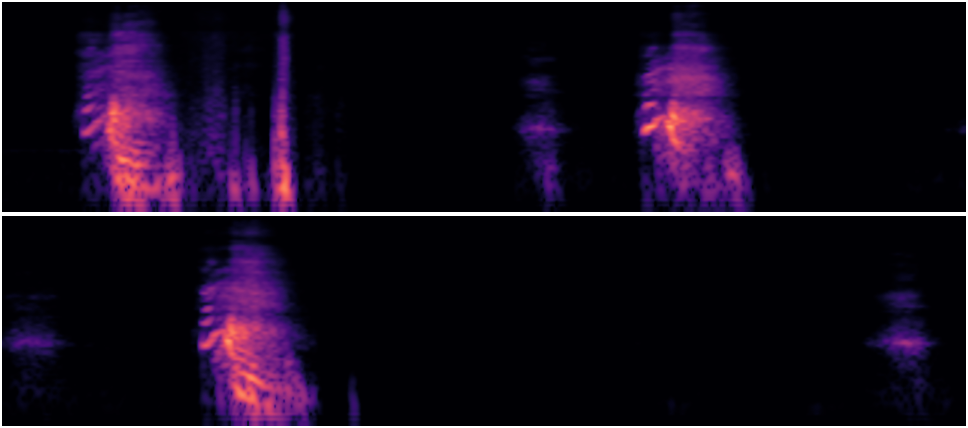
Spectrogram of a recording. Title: itchy sneezes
